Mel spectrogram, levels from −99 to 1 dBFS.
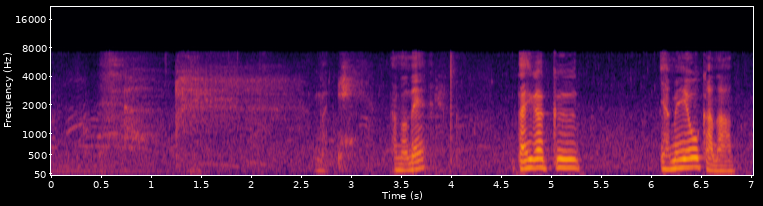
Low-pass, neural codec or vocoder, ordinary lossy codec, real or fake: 7.2 kHz; none; none; real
